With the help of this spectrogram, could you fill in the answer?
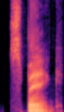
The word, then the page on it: spank: American English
